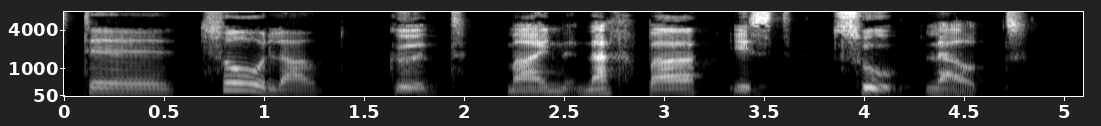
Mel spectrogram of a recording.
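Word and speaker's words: gut: word for good is good g u t and that U gives us a long o sound likeing food good good my neighbors are good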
